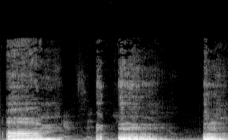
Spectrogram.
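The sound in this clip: Throat clearing by someone resetting their voice: a voiced, humming rasp followed by a few short, rough bursts, moderately loud and with no words.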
